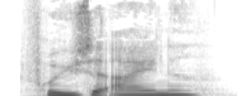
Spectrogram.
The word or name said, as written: fryseegnet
